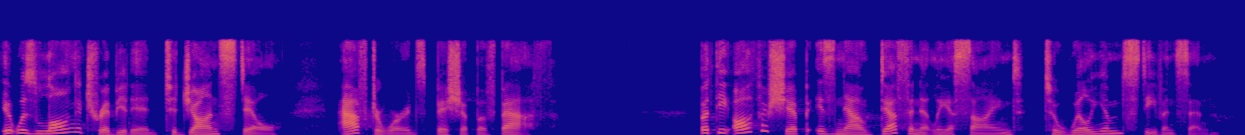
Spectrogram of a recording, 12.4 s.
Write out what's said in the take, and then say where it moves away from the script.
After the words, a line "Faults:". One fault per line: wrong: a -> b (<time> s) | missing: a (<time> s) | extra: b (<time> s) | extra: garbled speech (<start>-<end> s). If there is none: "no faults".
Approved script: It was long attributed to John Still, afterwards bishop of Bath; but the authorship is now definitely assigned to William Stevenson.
It was long attributed to John Still, afterwards bishop of Bath; but the authorship is now definitely assigned to William Stevenson.
Faults:
no faults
